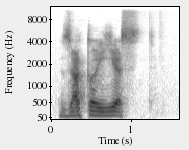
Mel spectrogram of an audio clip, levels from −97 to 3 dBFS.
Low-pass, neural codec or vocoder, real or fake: 10.8 kHz; codec, 24 kHz, 1 kbps, SNAC; fake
